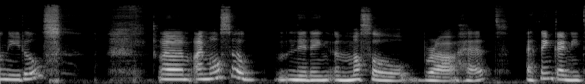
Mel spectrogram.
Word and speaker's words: Musselburgh: I always say muscle bark or muscle burrow, but it is like Edinburgh. No, a bra is something else. Muscle bra.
